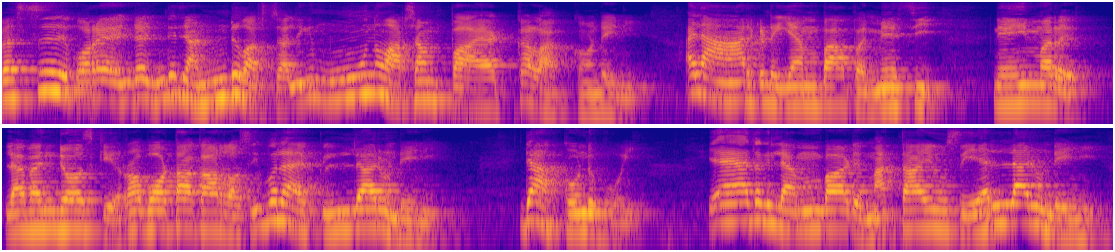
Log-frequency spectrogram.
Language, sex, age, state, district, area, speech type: Malayalam, male, 18-30, Kerala, Malappuram, rural, spontaneous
